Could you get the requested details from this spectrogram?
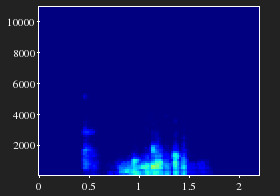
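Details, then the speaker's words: Pleural friction rub from inflamed pleura: coarse grating, creaking sound, very intense and sometimes audible at a distance, heard in both breathing phases, does not disappear with coughing, and can be confused with moist rales or rhonchi. "este va a ser un sonido muy intenso, audible a veces a distancia, y se percibe en los dos tiempos respiratorios, y no va a desaparecer con la tos"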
